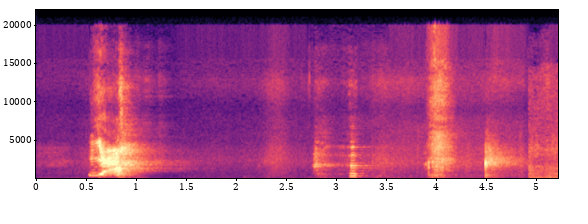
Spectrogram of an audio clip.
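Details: A sharp sneeze from a GFRIEND member, followed by laughter and chatter in a room.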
